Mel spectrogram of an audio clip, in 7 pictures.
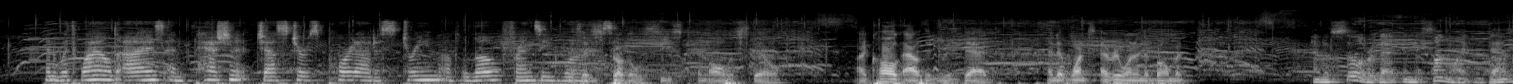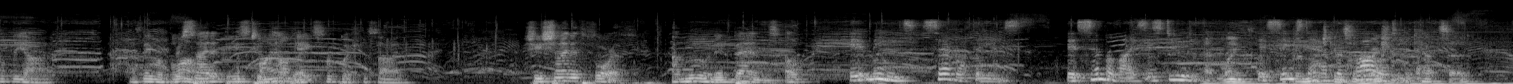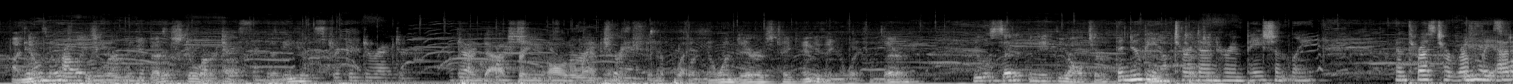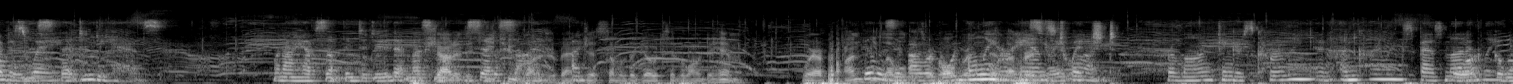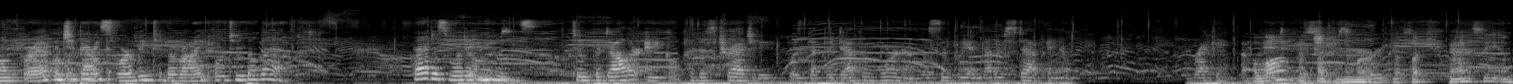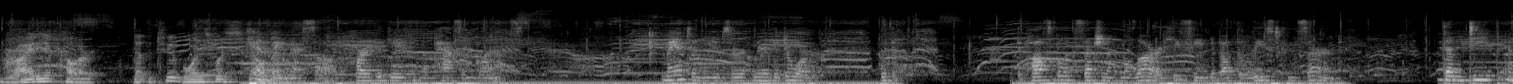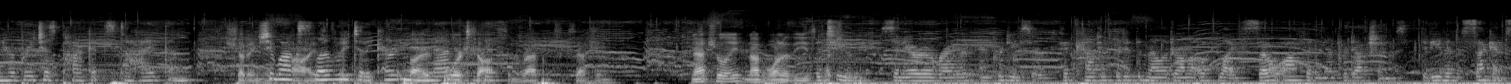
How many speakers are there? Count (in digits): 7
